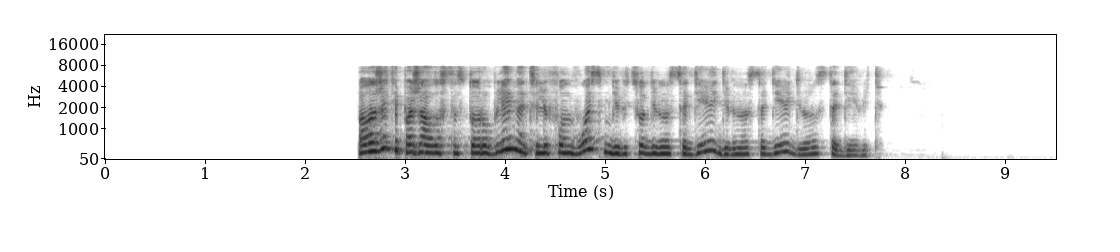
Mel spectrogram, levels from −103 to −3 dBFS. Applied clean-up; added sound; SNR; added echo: neural mask model DeepFilterNet 3.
